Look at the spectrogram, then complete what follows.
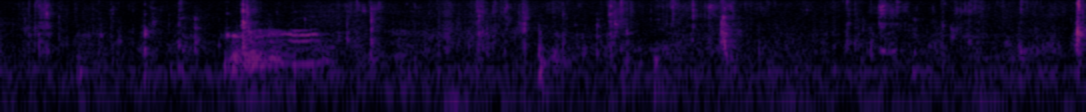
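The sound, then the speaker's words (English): Crunchy chewing of fries: a steady run of crisp, irregular bites and munches, fairly quiet, with a brief meow near the start and no talking. “I like the outer part of it because it's crunchy.”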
